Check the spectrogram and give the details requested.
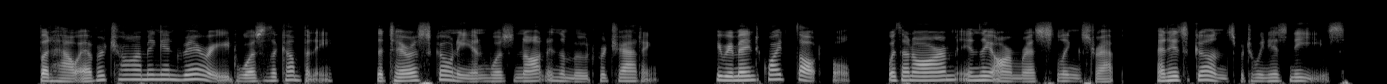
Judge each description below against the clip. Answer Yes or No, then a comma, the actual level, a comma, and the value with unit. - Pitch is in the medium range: Yes, medium, 170 Hz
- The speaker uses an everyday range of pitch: Yes, average, 4.9 semitones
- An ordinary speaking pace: Yes, average, 155 wpm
